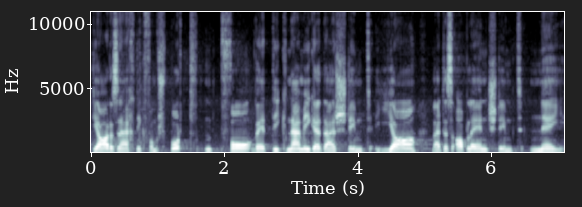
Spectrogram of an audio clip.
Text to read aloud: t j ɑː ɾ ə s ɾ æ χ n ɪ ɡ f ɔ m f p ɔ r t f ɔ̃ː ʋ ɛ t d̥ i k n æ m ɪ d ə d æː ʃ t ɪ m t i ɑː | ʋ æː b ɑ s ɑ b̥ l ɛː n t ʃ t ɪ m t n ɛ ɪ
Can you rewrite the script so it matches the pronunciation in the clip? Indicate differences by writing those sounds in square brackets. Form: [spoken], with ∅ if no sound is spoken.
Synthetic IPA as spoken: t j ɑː ɾ ə s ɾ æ χ n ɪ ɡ f ɔ m [ʃ] p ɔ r t f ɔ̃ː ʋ ɛ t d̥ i k n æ m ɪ [ɡ] ə d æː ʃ t ɪ m t [j] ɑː | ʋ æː [d] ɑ s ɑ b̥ l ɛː n t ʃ t ɪ m t n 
